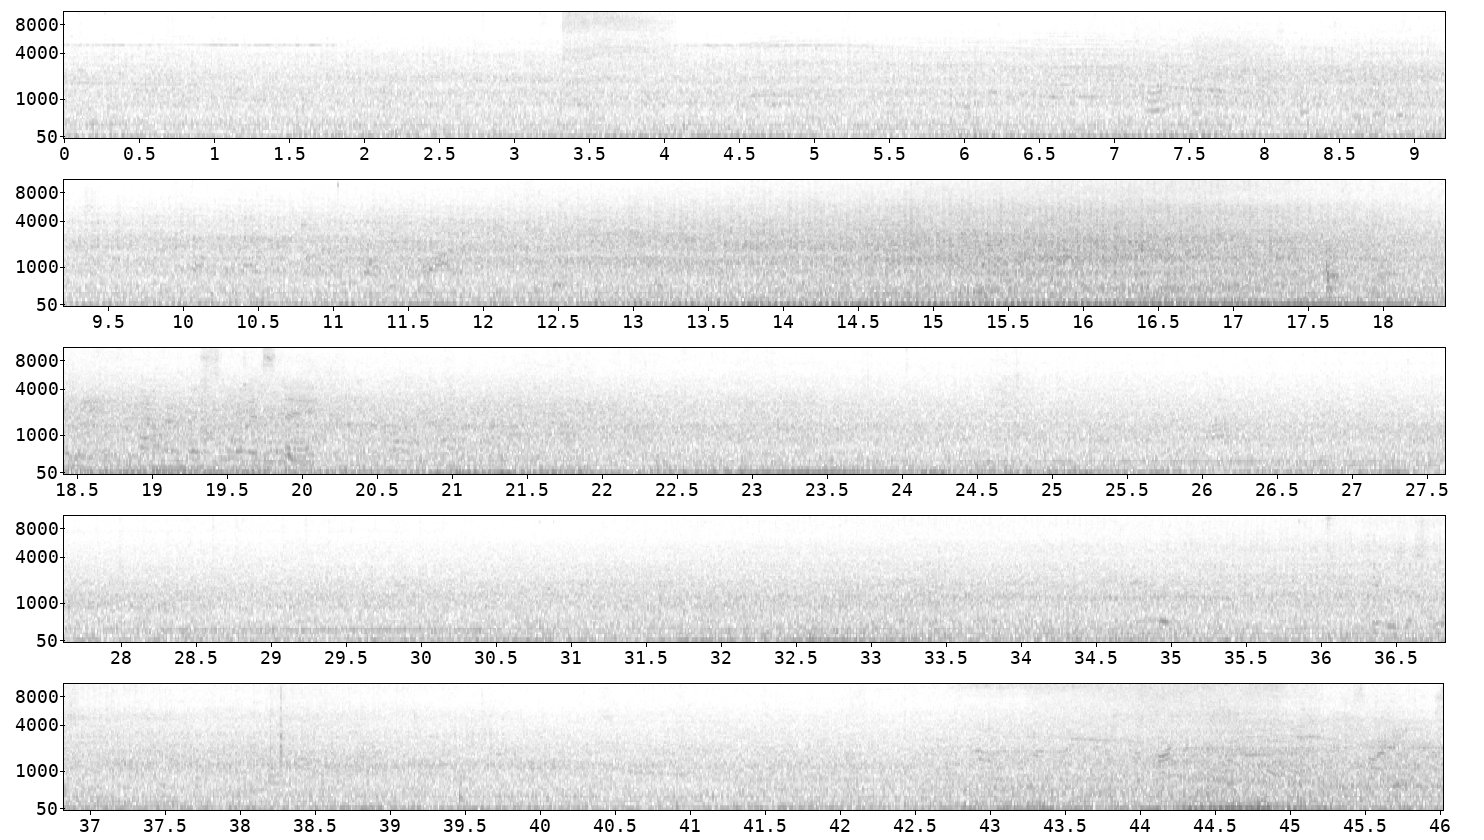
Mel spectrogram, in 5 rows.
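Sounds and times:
passers-by talking: 0.0 - 46.0
traffic engine rumble: 0.0 - 46.0.

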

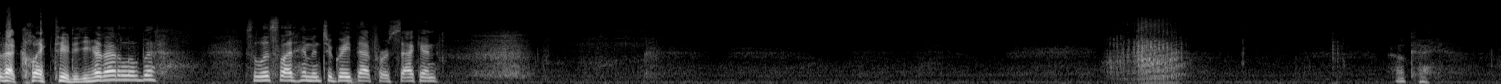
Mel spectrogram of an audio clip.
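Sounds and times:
pony snorting: 11.0 - 12.0.

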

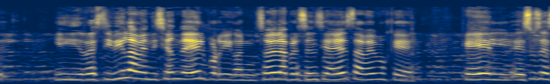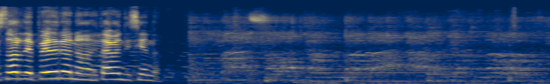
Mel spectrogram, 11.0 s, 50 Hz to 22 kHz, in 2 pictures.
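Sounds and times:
choir singing a hymn: 7.4 - 11.0.

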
